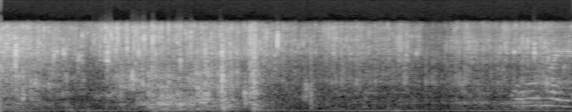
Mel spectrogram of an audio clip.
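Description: Clothes washed by hand slosh and splash in water, a close, fairly quiet wet rustle and dribble, with a voice talking faintly in the background.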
